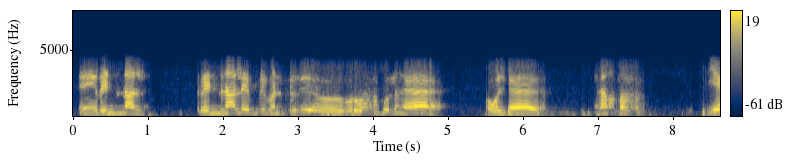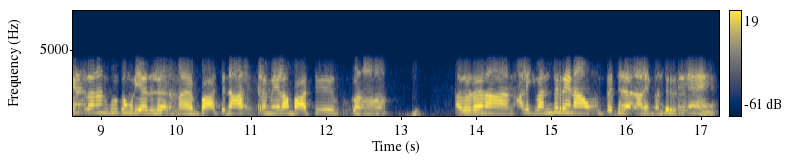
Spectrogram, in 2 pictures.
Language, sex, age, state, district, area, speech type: Tamil, female, 18-30, Tamil Nadu, Sivaganga, rural, conversation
